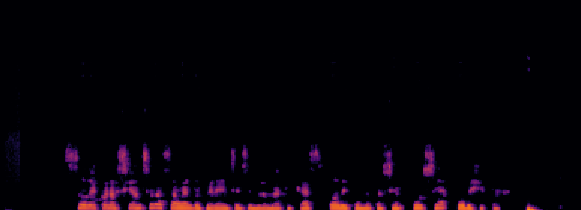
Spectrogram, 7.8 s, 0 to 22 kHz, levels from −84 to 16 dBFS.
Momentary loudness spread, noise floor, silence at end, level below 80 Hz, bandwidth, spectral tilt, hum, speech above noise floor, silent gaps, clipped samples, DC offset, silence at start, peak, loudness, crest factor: 9 LU; under -90 dBFS; 0.6 s; -40 dBFS; 6.6 kHz; -7.5 dB/octave; none; over 65 dB; 4.29-4.37 s, 5.41-5.49 s, 5.98-6.08 s, 6.49-6.54 s, 6.80-7.00 s; under 0.1%; under 0.1%; 0.9 s; -4 dBFS; -25 LUFS; 22 dB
